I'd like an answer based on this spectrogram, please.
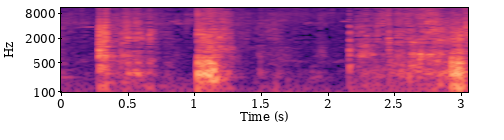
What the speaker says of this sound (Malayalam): നമ്മൾ ഫ്രൈ ചെയ്ത് വെച്ചേക്കുന്ന സോയ ഇങ്ങോട്ട് ആഡ് ചെയ്ത് കൊടുക്കാം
